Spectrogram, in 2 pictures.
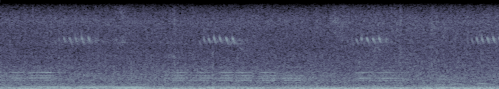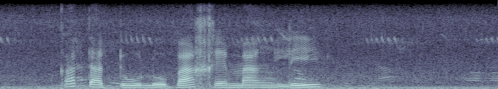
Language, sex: Southern Sotho, female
